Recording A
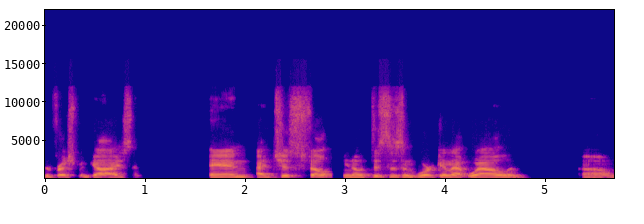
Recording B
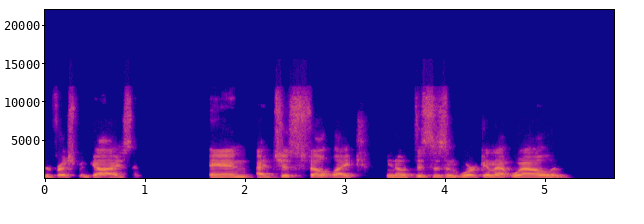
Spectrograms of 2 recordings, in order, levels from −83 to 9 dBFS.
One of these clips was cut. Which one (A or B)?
A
